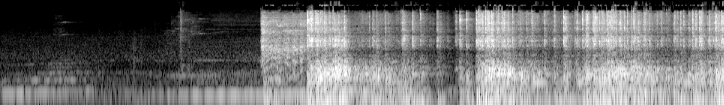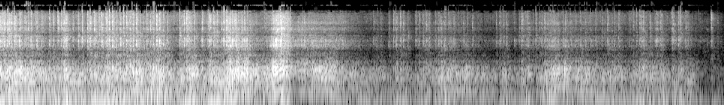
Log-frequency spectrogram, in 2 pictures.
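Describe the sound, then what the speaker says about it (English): Drift Corvette engine cranking and catching after a quiet idle-like hum, then bursting into loud, raw, uneven revving that surges and falls repeatedly, close and alone for about twenty seconds. "I'm gonna let you hear what the car sounds like."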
